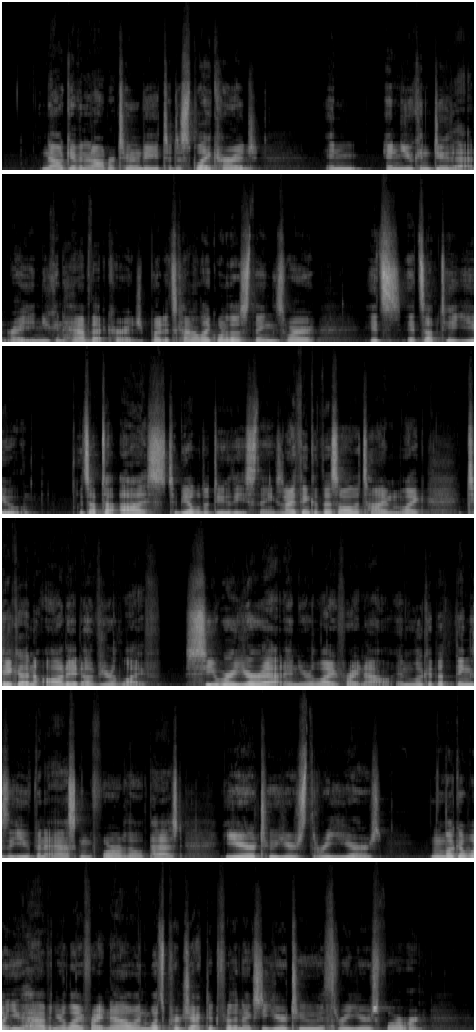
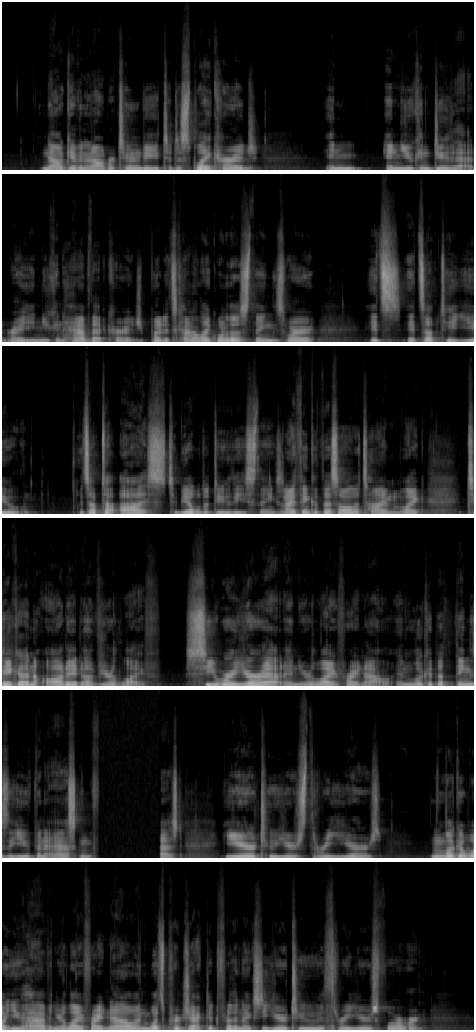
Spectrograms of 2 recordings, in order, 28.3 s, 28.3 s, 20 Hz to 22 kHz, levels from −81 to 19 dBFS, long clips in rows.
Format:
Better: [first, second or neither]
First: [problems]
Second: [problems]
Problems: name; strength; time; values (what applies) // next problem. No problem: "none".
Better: first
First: none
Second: audio cutting out; at 20 s for 0.5 s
